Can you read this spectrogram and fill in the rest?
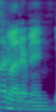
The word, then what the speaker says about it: Futterman: Is it pronounced Futterman? – No, it's Futterman.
